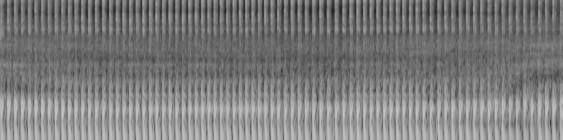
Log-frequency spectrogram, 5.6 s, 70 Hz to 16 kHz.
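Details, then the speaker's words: 1987 Honda XL250R RFVC single, barn find that sat for years, on fresh gas, cold after first-kick start, Supertrapp exhaust: even thump about 220 beats a minute, quiet, no ticking or clatter; RFVC usually noisier, healthy idle. "wow the engine's nice and quiet normally they're a little bit noisy the rfvc has a little bit of noise sometimes but i can't believe how quiet this is"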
